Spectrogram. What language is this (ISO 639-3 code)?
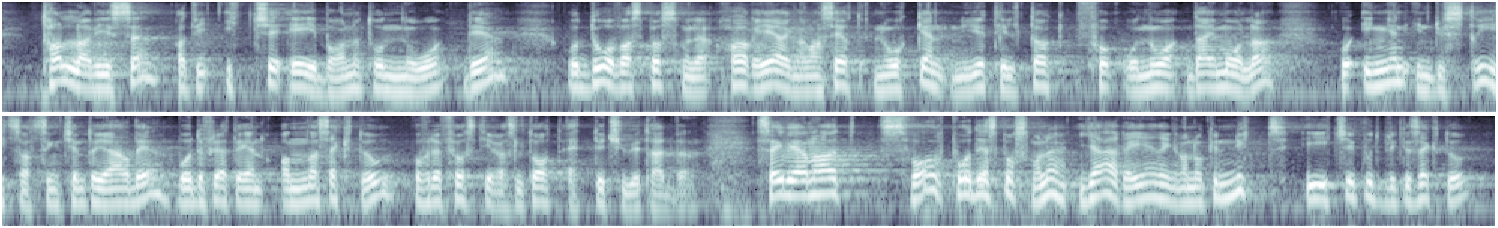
nor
